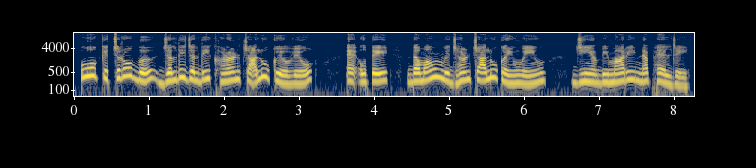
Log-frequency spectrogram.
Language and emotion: Sindhi, neutral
